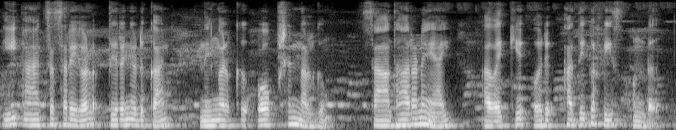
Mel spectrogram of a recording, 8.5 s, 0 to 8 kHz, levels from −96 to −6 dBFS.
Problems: continuous background conversations, low volume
